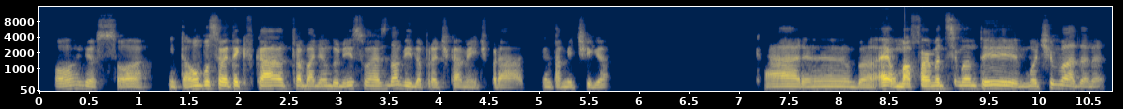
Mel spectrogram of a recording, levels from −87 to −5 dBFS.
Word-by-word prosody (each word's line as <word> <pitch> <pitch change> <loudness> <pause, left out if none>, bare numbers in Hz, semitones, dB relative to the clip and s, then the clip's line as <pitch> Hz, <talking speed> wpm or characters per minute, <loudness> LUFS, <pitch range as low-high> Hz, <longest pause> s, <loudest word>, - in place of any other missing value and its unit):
Olha 125 0 -3
só. - - -3 0.2
Então, 130 +1 +1
você 145 -1 +2
vai 135 - +6
ter 140 - +5
que - - -9
ficar 135 +1 +4
trabalhando 125 -1 -1
nisso 135 +3 -4
o - - -2
resto 130 +1 -2
da 150 +1 0
vida, 120 -7 -1
praticamente, 100 -1 -5
pra - - -4 0.2
tentar 100 -1 -7
mitigar? 105 +1 -6 1.5
Caramba. 110 -2 -2
É, - - +11
uma 110 -1 +5
forma 130 +1 +4
de 130 - -11
se - - -5
manter 140 -2 +2
motivada, 125 +1 -2
né? 110 0 -9
125 Hz, 150 wpm, -22 LUFS, 110-135 Hz, 1.5 s, É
